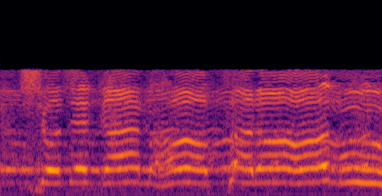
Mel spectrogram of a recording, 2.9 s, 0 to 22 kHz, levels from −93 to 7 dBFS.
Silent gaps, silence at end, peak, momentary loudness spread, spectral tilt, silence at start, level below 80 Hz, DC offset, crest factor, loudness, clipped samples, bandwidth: none; 0 s; -6 dBFS; 4 LU; 0.5 dB/octave; 0 s; -62 dBFS; under 0.1%; 16 dB; -22 LUFS; under 0.1%; 5.4 kHz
